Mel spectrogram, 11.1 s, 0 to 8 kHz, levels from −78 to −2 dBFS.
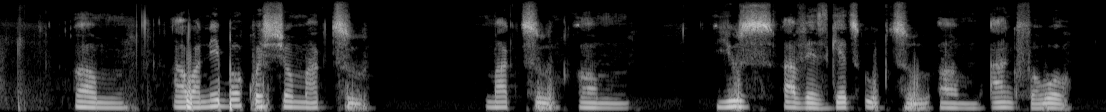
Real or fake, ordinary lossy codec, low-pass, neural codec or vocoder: real; none; none; none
